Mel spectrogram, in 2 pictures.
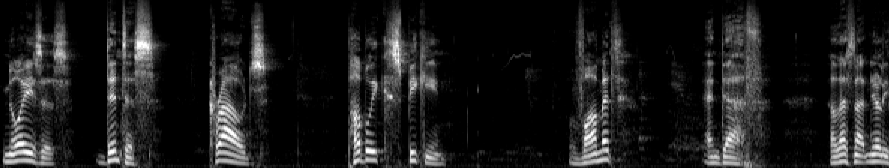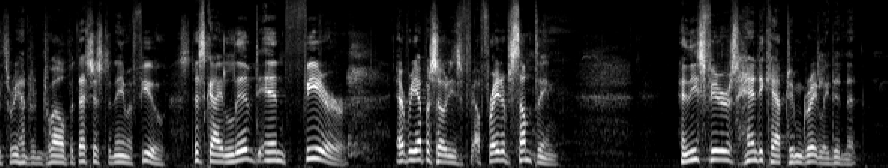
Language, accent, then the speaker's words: English; Portland, Oregon, United States; We're from Portland. That's where the Portland Trail Blazers are.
